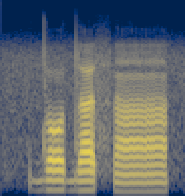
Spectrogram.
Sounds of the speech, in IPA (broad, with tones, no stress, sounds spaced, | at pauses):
d ɔ˦ d a˦ s ã˧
